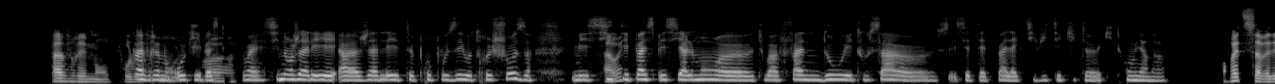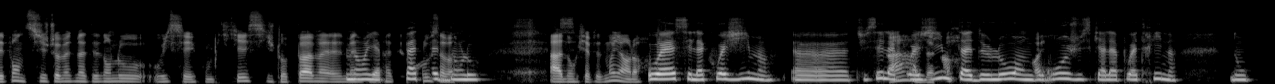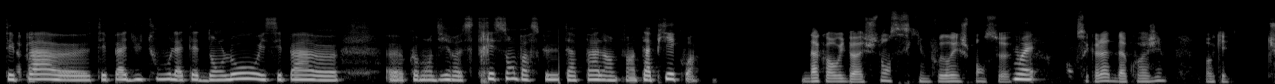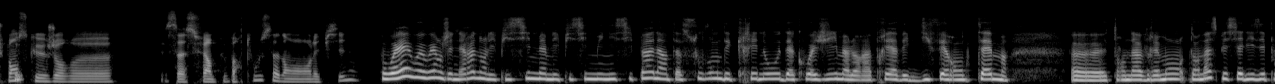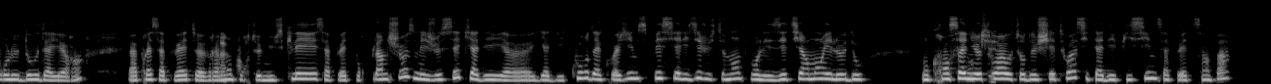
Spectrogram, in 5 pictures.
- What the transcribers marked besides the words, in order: tapping
- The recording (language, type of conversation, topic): French, advice, Quelle activité est la plus adaptée à mon problème de santé ?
